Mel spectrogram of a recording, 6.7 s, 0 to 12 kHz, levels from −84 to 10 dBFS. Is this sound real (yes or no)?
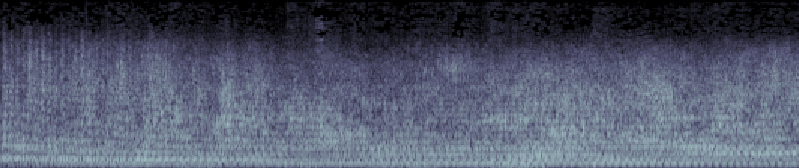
yes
